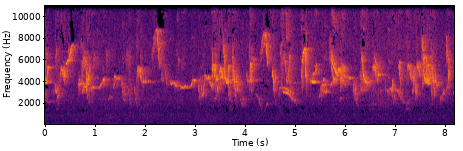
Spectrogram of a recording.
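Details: A young orange house finch sings a long, rambling warble of quick, high, twittering notes and slurred phrases that run on without pause, ending in burry trills; recorded 2022.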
